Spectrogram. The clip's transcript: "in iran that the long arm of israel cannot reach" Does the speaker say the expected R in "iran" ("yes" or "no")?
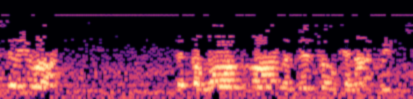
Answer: no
